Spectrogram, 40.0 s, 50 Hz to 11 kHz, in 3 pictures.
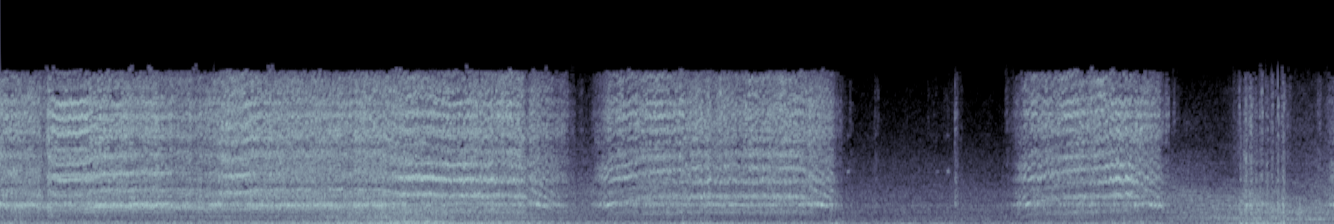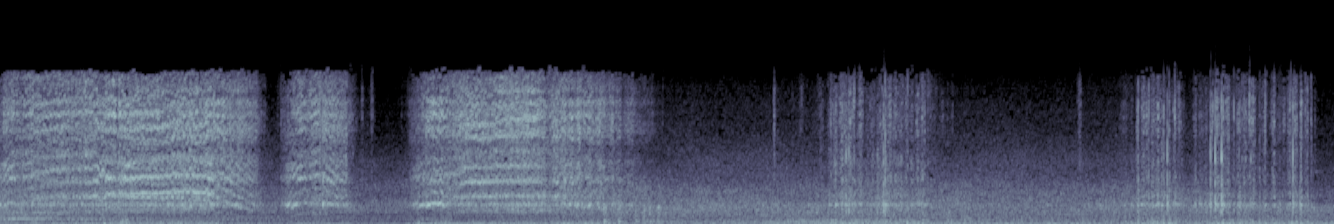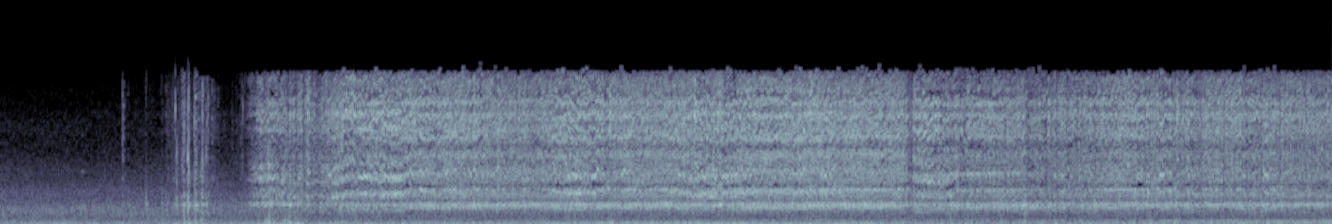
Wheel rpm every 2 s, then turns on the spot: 230, 230, 170, 140, 50, 90, 40, 160, 60, 110, 0, 20, 10, 20, 40, 210, 230, 220, 230, 240.
8-10 22-28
